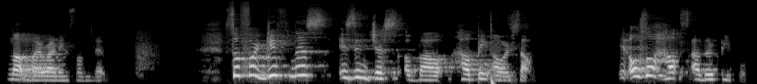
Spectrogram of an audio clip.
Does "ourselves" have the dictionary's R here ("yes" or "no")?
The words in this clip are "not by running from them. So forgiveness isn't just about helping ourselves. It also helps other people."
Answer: no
